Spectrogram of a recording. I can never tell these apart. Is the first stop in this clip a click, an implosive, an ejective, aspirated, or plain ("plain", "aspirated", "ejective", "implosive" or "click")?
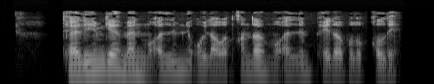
aspirated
